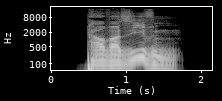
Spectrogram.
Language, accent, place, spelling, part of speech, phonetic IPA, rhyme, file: German, Germany, Berlin, pervasiven, adjective, [pɛʁvaˈziːvn̩], -iːvn̩, De-pervasiven.ogg
- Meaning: inflection of pervasiv: 1. strong genitive masculine/neuter singular 2. weak/mixed genitive/dative all-gender singular 3. strong/weak/mixed accusative masculine singular 4. strong dative plural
